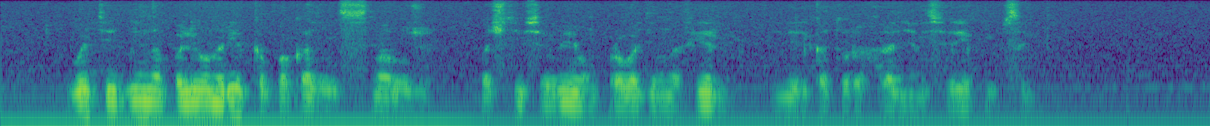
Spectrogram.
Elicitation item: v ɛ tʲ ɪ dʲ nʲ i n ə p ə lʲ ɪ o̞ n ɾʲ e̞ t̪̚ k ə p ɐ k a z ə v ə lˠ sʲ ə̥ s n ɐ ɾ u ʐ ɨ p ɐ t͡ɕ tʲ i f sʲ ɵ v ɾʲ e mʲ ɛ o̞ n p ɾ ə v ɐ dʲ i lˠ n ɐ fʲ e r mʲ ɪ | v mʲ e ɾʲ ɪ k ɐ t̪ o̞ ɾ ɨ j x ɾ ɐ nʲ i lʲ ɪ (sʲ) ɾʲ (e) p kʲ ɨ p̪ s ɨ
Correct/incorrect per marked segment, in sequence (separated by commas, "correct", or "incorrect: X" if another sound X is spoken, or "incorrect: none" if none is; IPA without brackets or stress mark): correct, correct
